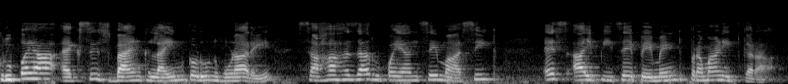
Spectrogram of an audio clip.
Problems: constant background noise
